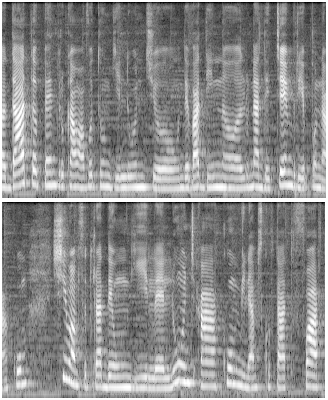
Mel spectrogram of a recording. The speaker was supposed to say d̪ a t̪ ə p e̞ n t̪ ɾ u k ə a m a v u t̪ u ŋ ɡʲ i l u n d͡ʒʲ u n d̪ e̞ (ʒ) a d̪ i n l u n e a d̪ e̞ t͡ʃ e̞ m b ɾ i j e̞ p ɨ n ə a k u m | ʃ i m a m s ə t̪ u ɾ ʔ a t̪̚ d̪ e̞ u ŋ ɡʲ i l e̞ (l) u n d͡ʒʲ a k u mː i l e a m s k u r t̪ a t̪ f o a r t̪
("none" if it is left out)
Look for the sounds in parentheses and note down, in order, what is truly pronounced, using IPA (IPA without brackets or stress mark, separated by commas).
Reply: v, l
